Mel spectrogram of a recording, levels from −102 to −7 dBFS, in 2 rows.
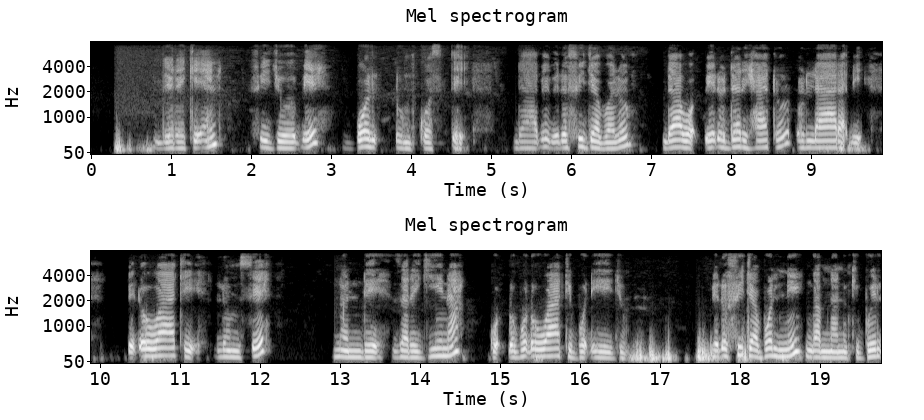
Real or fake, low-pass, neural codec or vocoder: real; 7.2 kHz; none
